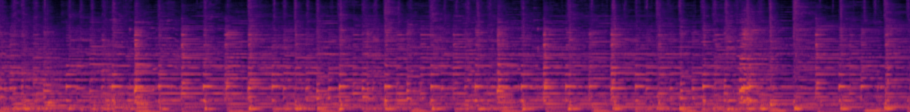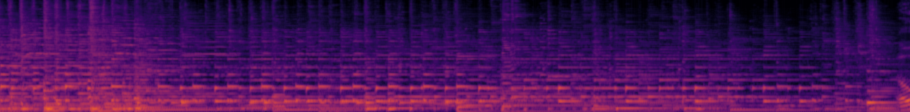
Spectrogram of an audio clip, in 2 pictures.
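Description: Bluegrass band playing an instrumental break on banjo, acoustic guitar, mandolin and upright bass, with quick plucked notes over a pulsing bass line. Past the middle the bass drops out for a few seconds and the sound thins before the bass comes back.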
